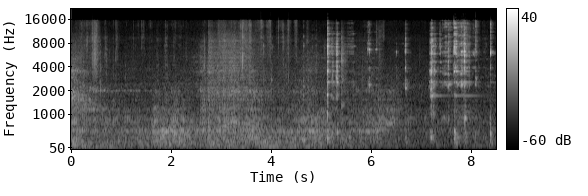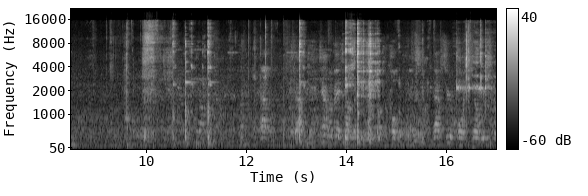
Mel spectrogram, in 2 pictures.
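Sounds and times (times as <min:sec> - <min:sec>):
low background noise: 0:00.0 - 0:17.0
utensils clinking on a dish: 0:04.6 - 0:08.6, 0:10.4 - 0:17.0.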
